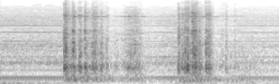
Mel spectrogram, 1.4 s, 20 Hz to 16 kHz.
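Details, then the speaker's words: 8S Traxxas X-Maxx with TP5850 motor and Hobbywing Max 5 ESC, after hitting 57 mph: two raspy bursts over a faint hum; owner first suspected a loose gear, then found a solder joint ripped out of the ESC. "that noise there makes it sound like one of my gears that came loose. Let's pop this open and take a look."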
